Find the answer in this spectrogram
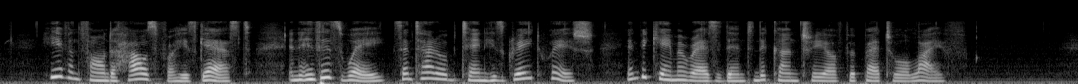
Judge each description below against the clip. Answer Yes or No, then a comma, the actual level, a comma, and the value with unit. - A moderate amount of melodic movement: No, wide, 6.5 semitones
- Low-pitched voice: No, medium, 185 Hz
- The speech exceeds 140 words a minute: Yes, average, 150 wpm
